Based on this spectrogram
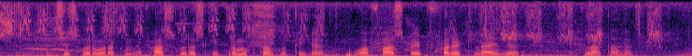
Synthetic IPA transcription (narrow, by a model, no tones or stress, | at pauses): ətːt͡ʃisbəɾʋəɾəkmepʰaːspəɾəskipɾəmʊkʰt̪aɦoːt̪iɦɛːʋɐpʰaːspeːʈpʰəɾeʈlaːɪd͡ʒəɾkʰɛːlaːt̪aɦɛː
